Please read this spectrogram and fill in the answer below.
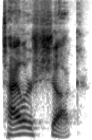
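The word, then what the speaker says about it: Tyler Shough: guy that we're looking at here is Ty Tyler shuck that's how you say his name uh Tyler shuck from Texas Tech now Tyler was originally at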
